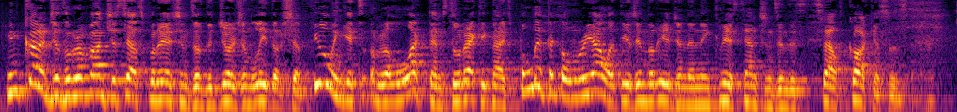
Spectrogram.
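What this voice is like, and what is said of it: Put-on accent reading statement. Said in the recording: “I need to do the accent because it's just so perfect”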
